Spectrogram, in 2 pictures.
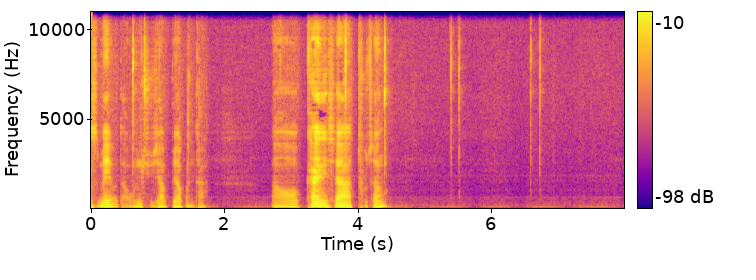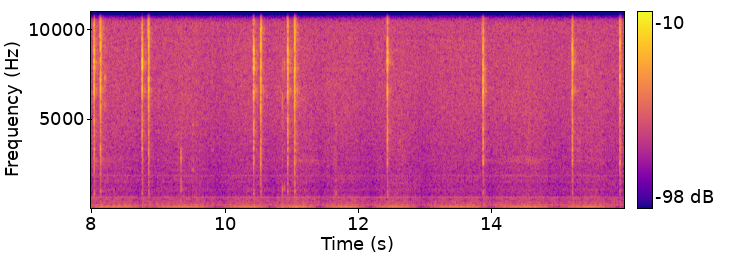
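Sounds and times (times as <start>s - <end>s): faint low hum: 0.0s - 16.0s
computer mouse clicks: 0.6s - 1.6s, 5.4s - 5.6s, 6.5s - 6.9s, 8.0s - 9.4s, 10.4s - 11.2s, 15.2s - 16.0s.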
